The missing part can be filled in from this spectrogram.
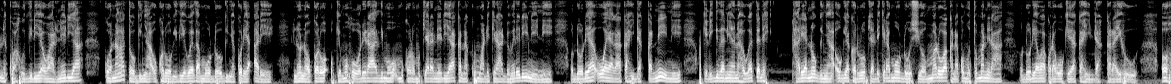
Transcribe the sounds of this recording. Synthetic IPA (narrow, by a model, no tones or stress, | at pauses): nekwahoðiɾiɛwaɾneɾiakɔnatɔɡiɲaokɔɾwɔɣeðieɣwɛðamoːndoɡiɲakoɾeaʔaɾe | nɔnɔokɔɾwɔokemohoɾeɾaðimomokɔɾɔmokeaɾaneɾiakanakomwadekeɾaːdomeɾeɾineneondoːɾeaoajaɣakaɦidakaneneokeɾiːɡiðanianaɦauɣatɛɛ | haɾeanɔɡiɲaʔoɣeakaɾuɾoːkeadekeɾamoːndoːsiɔmaɾoakanakomotomaneɾa | ondoːɾeawakɔɾaɣɔːkeojakaɦidakaɾaihuɔ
